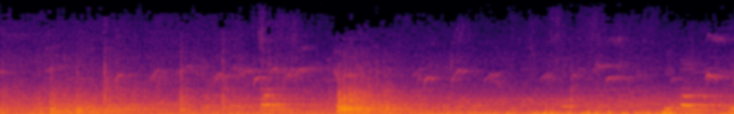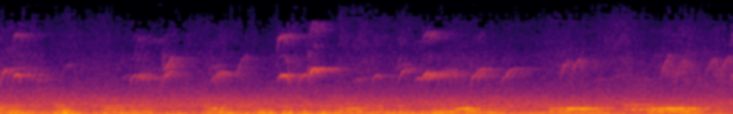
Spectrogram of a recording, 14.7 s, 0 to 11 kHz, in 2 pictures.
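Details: Captive chimpanzee Puteri crying at Tennoji Zoo, Japan, December 2021, near Rickie's group; a sharp broadband burst early on, then a run of wavering, tonal wailing cries rising and falling in pitch, repeated through the second half over a steady low hum.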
